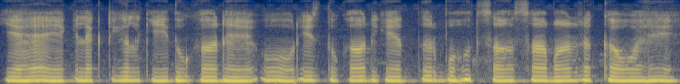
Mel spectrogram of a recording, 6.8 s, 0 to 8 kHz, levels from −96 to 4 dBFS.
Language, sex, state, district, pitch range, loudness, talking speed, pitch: Hindi, male, Uttar Pradesh, Saharanpur, 135-150 Hz, -15 LUFS, 150 wpm, 140 Hz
